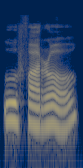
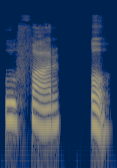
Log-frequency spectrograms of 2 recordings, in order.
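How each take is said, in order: First: The r runs straight into the final o. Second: A glottal stop separates the final o. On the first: The speaker calls it wrong. "don't say ufaro. Don't don't make resh part of this syllable" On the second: The speaker calls it right. "It's ufar o"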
